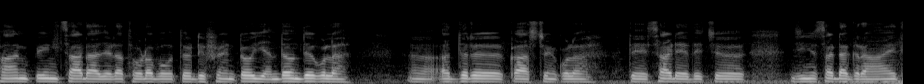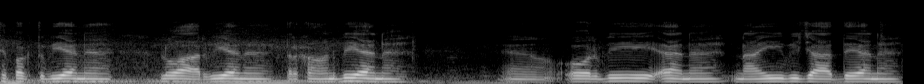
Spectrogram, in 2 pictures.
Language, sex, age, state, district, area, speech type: Dogri, male, 45-60, Jammu and Kashmir, Samba, rural, spontaneous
